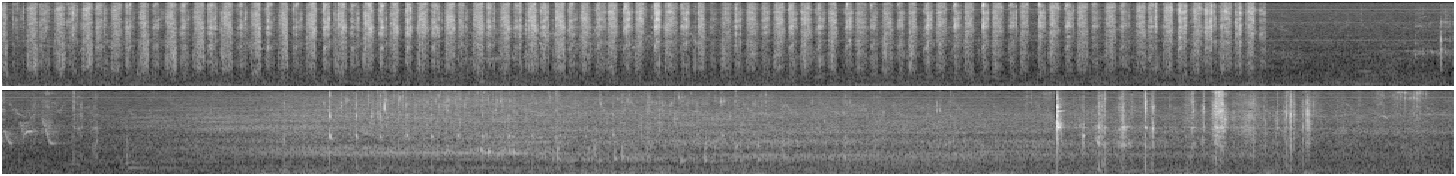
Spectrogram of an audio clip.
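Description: Rock salt being grated over sliced grilled steak: a fast, steady rasping scrape for about eight seconds that stops abruptly. A few light clicks follow near the end.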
